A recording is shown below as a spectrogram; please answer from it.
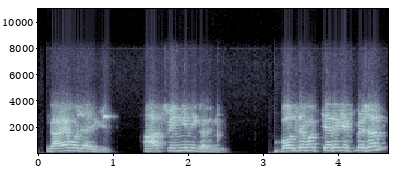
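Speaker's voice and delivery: usual speaking voice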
